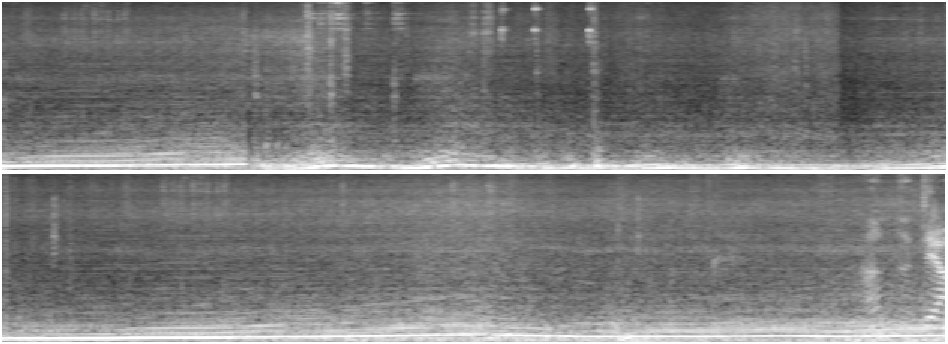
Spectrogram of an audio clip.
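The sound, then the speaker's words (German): A car engine roars, revving hard, dropping briefly midway, then climbing steadily in pitch as the car accelerates during a chase on a road winding down to the coast, loud and continuous the whole time. “stieg zu Peter ins Auto und los ging die Verfolgungsjagd”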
